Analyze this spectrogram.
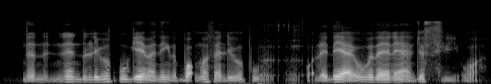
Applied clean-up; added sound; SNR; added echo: neural separator model SepFormer DNS4.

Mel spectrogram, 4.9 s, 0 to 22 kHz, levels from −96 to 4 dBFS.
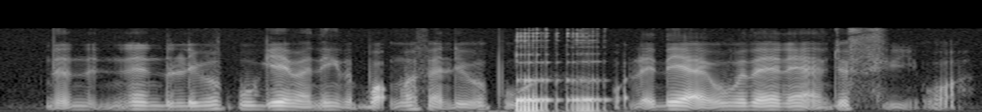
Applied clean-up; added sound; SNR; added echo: none; Burping, eructation; -1 dB; none.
